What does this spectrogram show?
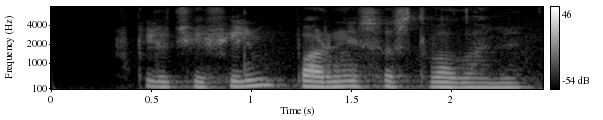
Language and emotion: Russian, neutral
